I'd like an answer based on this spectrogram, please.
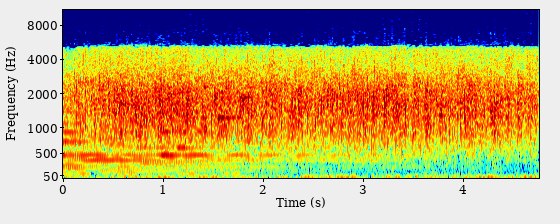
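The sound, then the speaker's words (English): A studio audience applauds the welcome of a guest singer with steady, even clapping that holds at the same level throughout and has a slightly muffled, band-limited quality. “There's a big welcome from our studio audience”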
